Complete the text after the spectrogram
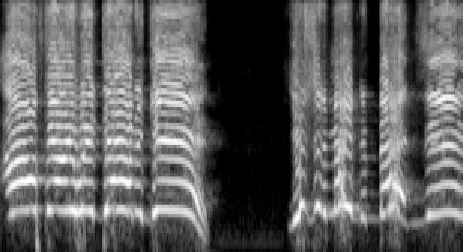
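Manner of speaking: very loud, very high excited hollering. Reacting live as a fighter goes down again: yelling while watching a fight. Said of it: "my bad if I'm yelling".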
